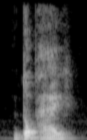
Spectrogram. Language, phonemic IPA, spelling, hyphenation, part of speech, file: Dutch, /ˈdɔp.ɦɛi̯/, dophei, dop‧hei, noun, Nl-dophei.ogg
- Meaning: alternative form of dopheide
